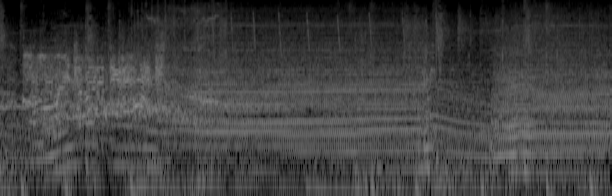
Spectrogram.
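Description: A Ford Mustang racing in Need For Speed Carbon, its engine droning and shifting pitch as it revs, with tire squeal mixed in and a voice talking over the steady car noise.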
